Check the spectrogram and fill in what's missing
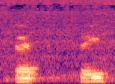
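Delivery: ordinary talk, nothing marked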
